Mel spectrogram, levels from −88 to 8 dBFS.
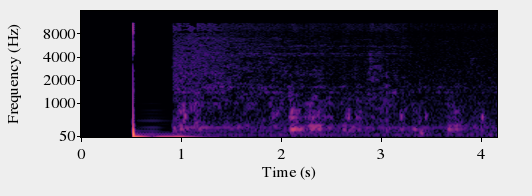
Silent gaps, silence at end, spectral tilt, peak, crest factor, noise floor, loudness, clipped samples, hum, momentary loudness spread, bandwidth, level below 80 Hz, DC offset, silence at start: none; 0.4 s; -6 dB/octave; -6 dBFS; 32 dB; -57 dBFS; -36 LUFS; under 0.1%; none; 25 LU; 11.5 kHz; -46 dBFS; under 0.1%; 0.5 s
